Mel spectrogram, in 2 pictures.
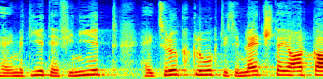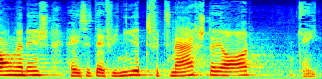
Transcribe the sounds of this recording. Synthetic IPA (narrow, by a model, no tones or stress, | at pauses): ɦɛjməd̥iədɛfiniəthɛjt͡sɾɵkkluəktvʋisɪmlɛt͡ʃtəjɑːɾkɑŋːənɪʃhɛɪsid̥ɛfiniətfyɾt͡snæːχʃtəjɑːɾ | ɡ̥ɛ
